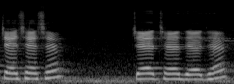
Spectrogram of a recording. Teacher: च छ छ, च छ ज झ, ये तालव्य ध्वनि होते हैं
